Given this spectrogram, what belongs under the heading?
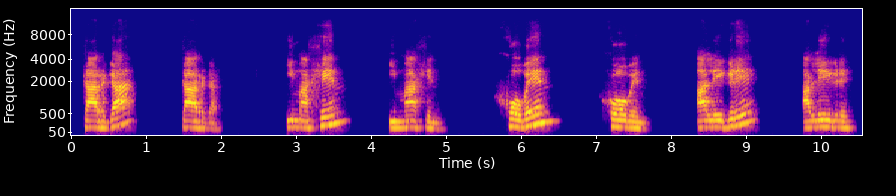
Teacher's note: Tienen su sílaba tónica en la penúltima sílaba.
